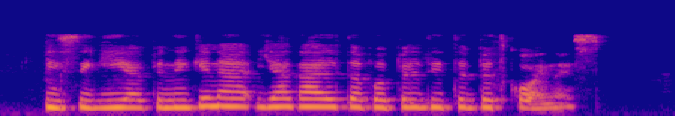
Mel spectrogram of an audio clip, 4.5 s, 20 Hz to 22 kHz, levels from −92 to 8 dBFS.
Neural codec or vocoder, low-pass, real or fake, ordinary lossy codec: none; 7.2 kHz; real; MP3, 64 kbps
